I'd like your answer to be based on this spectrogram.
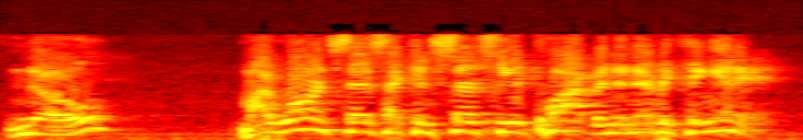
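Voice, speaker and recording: A man playing a suspicious, sardonic police inspector in a 1940s-style radio detective drama, gruff and accusing. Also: high voice, fairly quick. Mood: accusing, determined. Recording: dull, noisy lo-fi audio with clicks.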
